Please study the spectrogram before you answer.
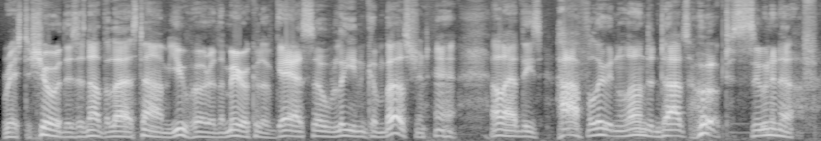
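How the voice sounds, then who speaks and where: Man doing a brash gravelly Texan showman. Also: medium pitch, normal speed, no echo, natural voice. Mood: boastful. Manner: loud, flirtatious salesman patter. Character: brash boastful Texan gentleman entrepreneur.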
